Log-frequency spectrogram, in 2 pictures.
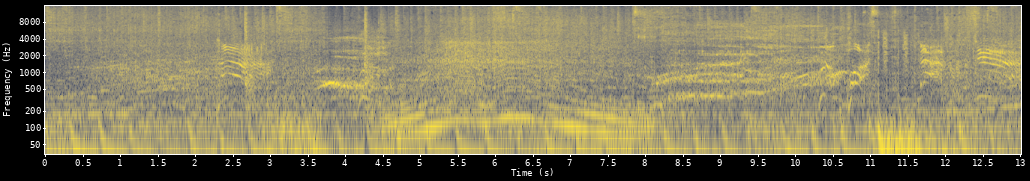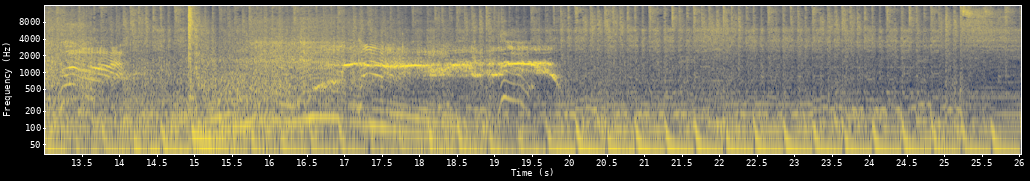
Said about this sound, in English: you feel the car driving a little oddly, a bit wobbly.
